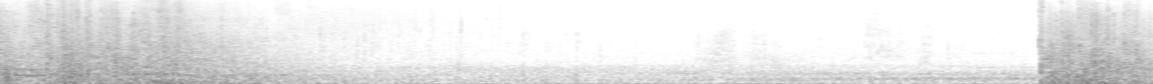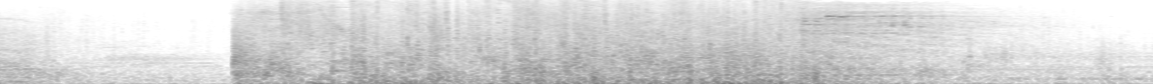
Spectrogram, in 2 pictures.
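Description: Magic blasts and explosions crackle and roar in bursts.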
